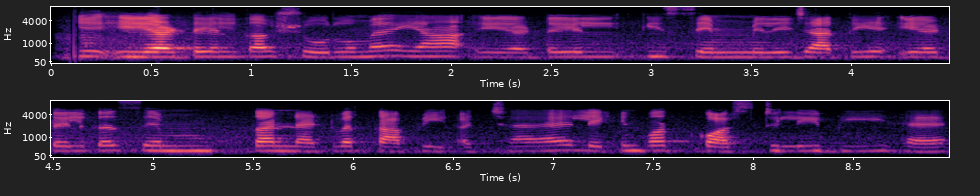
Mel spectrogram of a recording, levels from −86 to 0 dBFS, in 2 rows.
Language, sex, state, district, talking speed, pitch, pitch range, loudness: Hindi, female, Bihar, Jamui, 165 wpm, 230 Hz, 220-240 Hz, -28 LUFS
